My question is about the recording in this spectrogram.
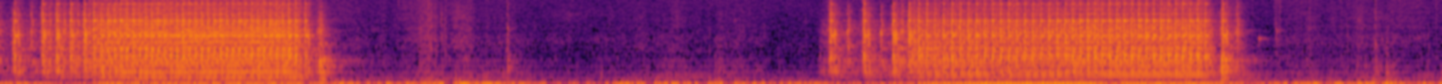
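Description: Four-thread industrial overlocker (serger) sewing a seam through knit fabric, running in two bursts of a few seconds: one at the start and one about six seconds in, with a quiet pause between them.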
